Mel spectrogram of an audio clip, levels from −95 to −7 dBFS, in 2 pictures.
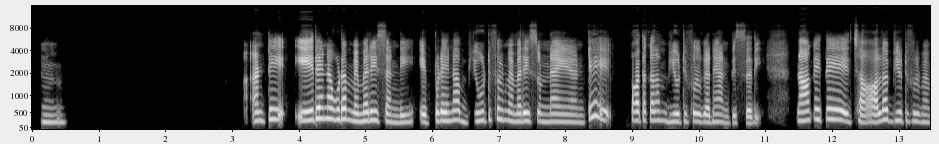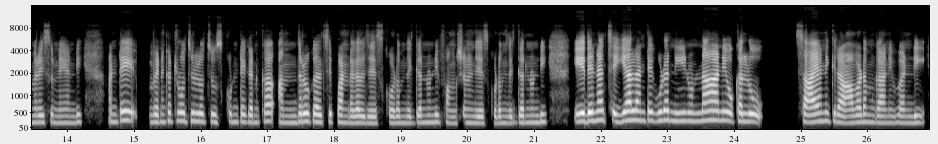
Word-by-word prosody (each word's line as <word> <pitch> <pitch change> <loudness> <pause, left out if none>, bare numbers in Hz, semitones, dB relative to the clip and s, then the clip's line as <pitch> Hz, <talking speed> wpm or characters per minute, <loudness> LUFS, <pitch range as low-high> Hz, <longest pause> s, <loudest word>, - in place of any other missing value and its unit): హ్మ్. 215 0 -7 2.9
అంటే 260 +4 0 0.5
ఏదైనా 320 +4 +6
కూడా 305 +1 +6
మెమరీస్ 255 +2 +2
అండి. 210 0 -4 0.3
ఎప్పుడైనా 255 +6 +1 0.2
బ్యూటిఫుల్ 280 +5 -4
మెమరీస్ 240 0 +1
ఉన్నాయంటే, 225 - -1 0.6
పాతకాలం 270 0 0
బ్యూటిఫుల్‌గానే 230 -1 -2
అనిపిస్తది. 195 - -5 0.6
నాకైతే 295 +4 +3 0.4
చాలా 220 +4 +2
బ్యూటిఫుల్ 250 -2 -4
మెమరీస్ 210 -1 -5
ఉన్నాయండి. 200 +1 -8 0.5
అంటే, 225 +5 +1 0.4
వెనకటి 225 +3 -3
రోజుల్లో 245 -1 -1
చూసుకుంటే 225 +1 -4
కనక, 210 +2 -5 0.3
అందరూ 200 +4 0
కలిసి 220 +1 0
పండగలు 200 -1 -1
జేసుకోవడం 195 +1 -6
దగ్గర 205 +2 -5
నుండి, 220 +1 -6
ఫంక్షన్‌‌లు 200 +1 -8
జేసుకోవడం 190 +1 -6
దగ్గర 205 +1 -3
నుండి, 215 +2 -6 0.5
ఏదైనా - - +7
చెయ్యాలంటే 265 +2 +4
కూడా, 280 +2 +3
నేనున్నా! 250 +1 0
అని 270 -1 0
ఒకళ్ళు 245 - +2 0.7
సాయానికి 240 +2 +3
రావడం 215 +3 0
కానివ్వండి, 200 0 -4
230 Hz, 95 wpm, -22 LUFS, 205-255 Hz, 2.9 s, ఏదైనా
